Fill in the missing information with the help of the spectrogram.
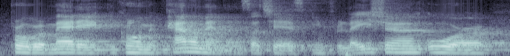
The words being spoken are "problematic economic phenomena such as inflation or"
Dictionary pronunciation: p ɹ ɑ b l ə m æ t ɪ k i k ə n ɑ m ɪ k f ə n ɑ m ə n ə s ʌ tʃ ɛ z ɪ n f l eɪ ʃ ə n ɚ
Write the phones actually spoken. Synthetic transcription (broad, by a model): p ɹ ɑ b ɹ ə m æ t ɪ k i k ə n ɑ m ɪ k p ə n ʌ m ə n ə s ʌ tʃ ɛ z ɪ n f l eɪ ʃ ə n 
